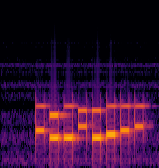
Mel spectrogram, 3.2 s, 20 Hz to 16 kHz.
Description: DTMF, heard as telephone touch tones, dialled by machine, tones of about 170 ms, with room echo. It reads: 9130269#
